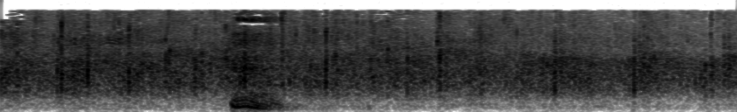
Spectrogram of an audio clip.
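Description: A church audience claps their hands to the Lord in praise, steadily, a dense, continuous wash of many hands at even loudness, with a brief voice rising out of the applause partway through.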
